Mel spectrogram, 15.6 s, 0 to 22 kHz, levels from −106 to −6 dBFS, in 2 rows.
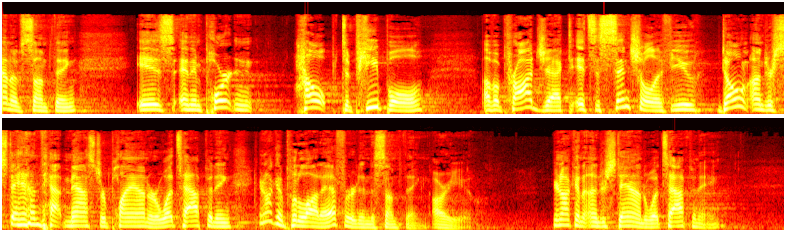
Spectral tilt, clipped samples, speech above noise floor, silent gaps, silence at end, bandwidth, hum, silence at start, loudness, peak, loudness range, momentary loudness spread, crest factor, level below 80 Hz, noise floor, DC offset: -4 dB/octave; under 0.1%; 43 dB; none; 0.6 s; 14 kHz; none; 0 s; -14 LUFS; 0 dBFS; 4 LU; 10 LU; 16 dB; -46 dBFS; -57 dBFS; under 0.1%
